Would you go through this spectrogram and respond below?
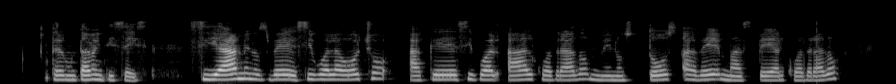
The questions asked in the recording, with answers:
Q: Si A menos B es igual a 8, a que es igual a al cuadrado menos 2ab más b al cuadrado.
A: Y la respuesta correcta es la de 64.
